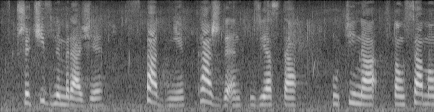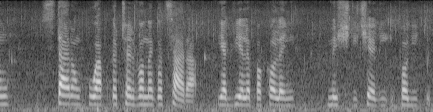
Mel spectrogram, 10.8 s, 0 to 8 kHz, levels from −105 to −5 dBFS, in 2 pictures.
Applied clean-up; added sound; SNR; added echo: none; Bird; 17 dB; none.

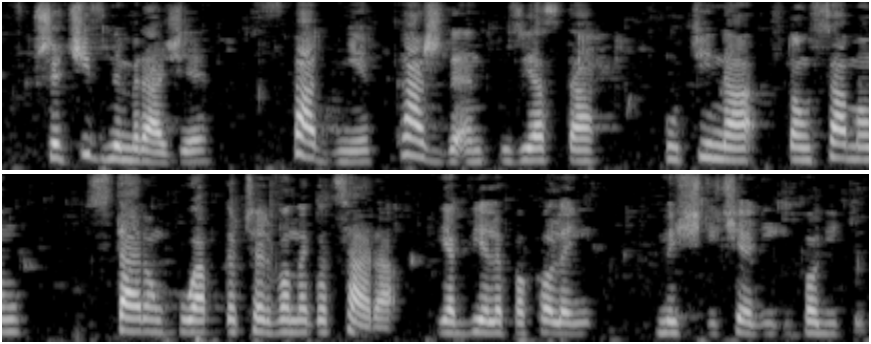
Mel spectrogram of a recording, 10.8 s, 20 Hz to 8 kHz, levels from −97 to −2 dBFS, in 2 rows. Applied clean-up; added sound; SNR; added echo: classical method Wiener filter.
